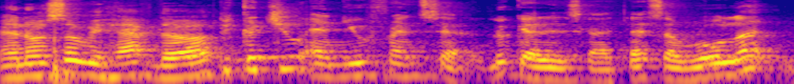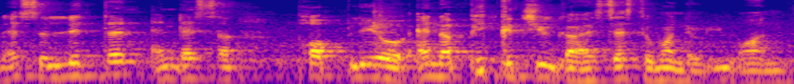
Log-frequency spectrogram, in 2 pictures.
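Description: A man at a fairly quick pace with hardly any pauses, against noticeable background noise. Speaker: unboxing channel host. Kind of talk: casual vlog chat. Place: home room.

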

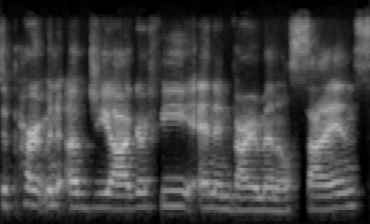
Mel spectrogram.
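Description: A woman speaks with a bright, sharp tone. Her intonation is fairly even. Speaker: webinar host introducing guests. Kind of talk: speaker introduction. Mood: warm, friendly.

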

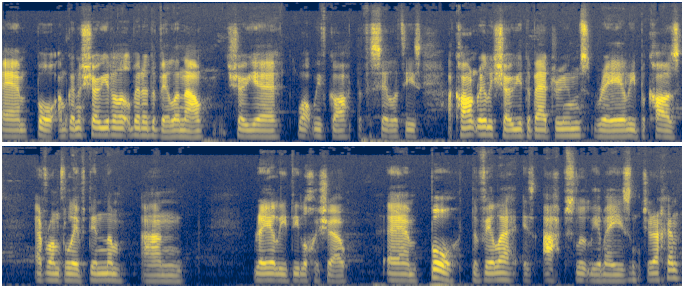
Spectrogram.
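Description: This man's bright, sharp voice moves at a fairly quick pace in a monotone, flat delivery. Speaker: vlogger. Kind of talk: casual vlog chat. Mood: relaxed, friendly. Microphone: phone near.

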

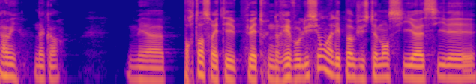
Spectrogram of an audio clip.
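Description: Pausing long and often, a man talks at a moderate pace with fairly even intonation and a dark, mellow tone against a quiet background. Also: medium pitch for a man. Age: 30s. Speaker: podcast host. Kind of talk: casual interview. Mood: warm, attentive. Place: home room. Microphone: handheld.

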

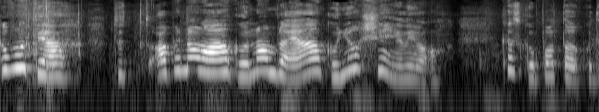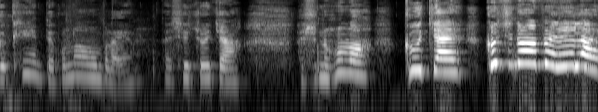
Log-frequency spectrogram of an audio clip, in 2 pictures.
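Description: A woman speaks at a fairly slow pace in a high pitch, leaving long, frequent pauses. Her pitch swings very widely, and her loudness rises and falls sharply. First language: Hmong (speaking Korean). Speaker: vlogger. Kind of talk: casual vlog. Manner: halting.

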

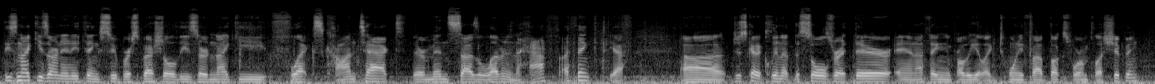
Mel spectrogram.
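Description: Against light background noise, a man talks at a fairly quick pace with ordinary pitch variation in a dry sound with no echo. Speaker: thrift reseller vlogger. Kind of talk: casual vlog chat. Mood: upbeat, chatty. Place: car. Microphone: phone near.

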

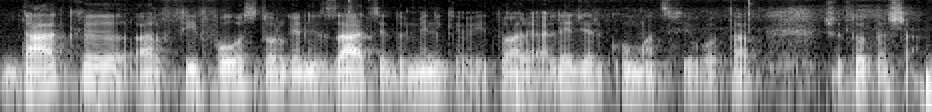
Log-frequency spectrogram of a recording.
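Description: A man's voice with vocal fry and fairly even intonation, at a moderate pace over light background noise. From Moldova. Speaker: pollster. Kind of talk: press conference. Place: hall. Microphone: podium.

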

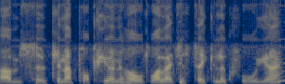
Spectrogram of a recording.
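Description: A man with a South African accent speaks at a very fast pace in a medium pitch, showing ordinary pitch variation in a dry, close sound with no echo. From South Africa, Cape Town. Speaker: customer service agent. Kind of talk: customer service phone call. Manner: polite, hesitant with fillers.

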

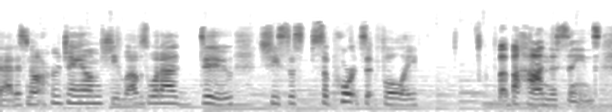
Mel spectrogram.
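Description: Behind a woman's talking, music plays clearly. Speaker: doll channel host. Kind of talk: casual vlog chat. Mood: warm, playful. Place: home room. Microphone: phone near.

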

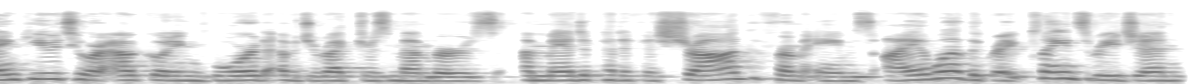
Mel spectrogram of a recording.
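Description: Against light background noise, a woman speaks at a moderate pace with ordinary pitch variation. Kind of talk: meeting presentation. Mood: grateful, warm. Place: home room. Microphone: webcam.

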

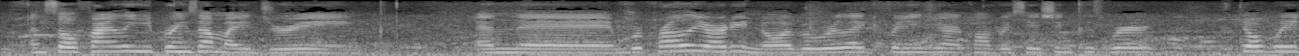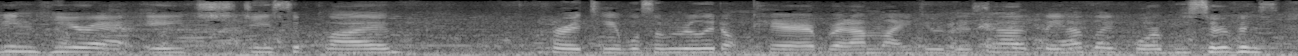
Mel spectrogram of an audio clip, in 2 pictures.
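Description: A woman speaks at a very fast pace in a dry, echo-free recording with crowd noise behind her. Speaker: vlogger. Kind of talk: casual vlog chat. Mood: annoyed, storytelling. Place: street. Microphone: phone near.

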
